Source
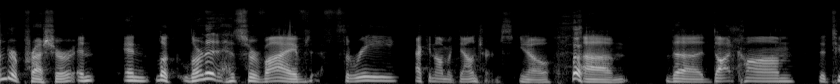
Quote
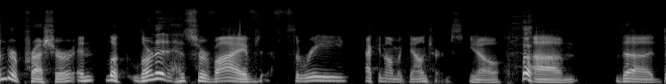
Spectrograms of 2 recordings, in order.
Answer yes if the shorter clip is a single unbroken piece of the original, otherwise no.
no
